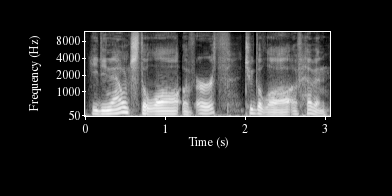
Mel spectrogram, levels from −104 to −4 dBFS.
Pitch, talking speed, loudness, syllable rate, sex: 120 Hz, 215 wpm, -15 LUFS, 5.0 syllables/s, male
